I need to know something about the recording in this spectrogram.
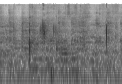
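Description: Pool balls clicking: the cue tip striking the cue ball and balls knocking together, four sharp clicks starting about half a second in, the last two close together. Background music plays throughout.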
